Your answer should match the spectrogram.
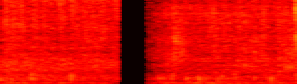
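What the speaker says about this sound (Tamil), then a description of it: "சக்கரெல்லாம் மெல்ட் ஆகிட்டு கொதிக்க ஆரம்பிச்சிச்சு" Quiet, steady bubbling and popping of sugar syrup for gulab jamun boiling in a pan, with a short break of silence partway through.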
